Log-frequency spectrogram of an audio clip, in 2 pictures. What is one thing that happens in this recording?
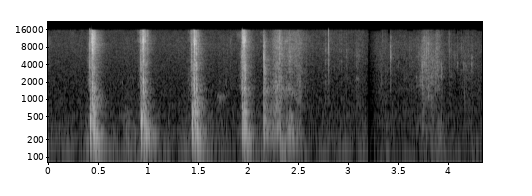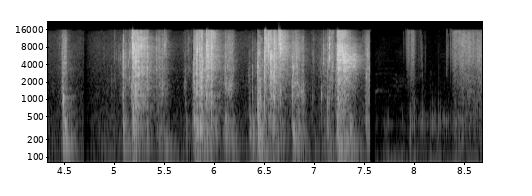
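Squishy slime squelches and pops under a pressing hand.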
